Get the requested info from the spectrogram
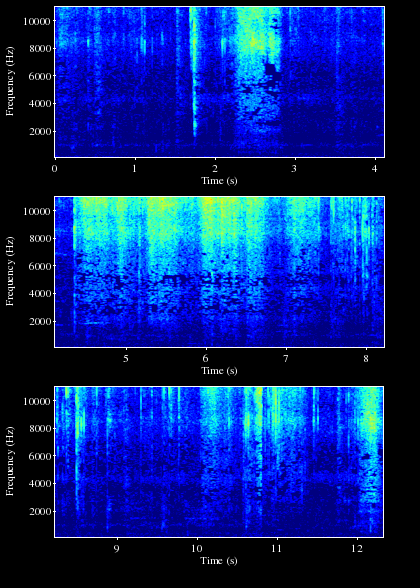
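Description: Fingers mixing and squishing cooked rice on a steel plate, faint, with a few light clicks.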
